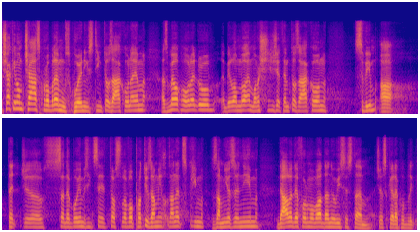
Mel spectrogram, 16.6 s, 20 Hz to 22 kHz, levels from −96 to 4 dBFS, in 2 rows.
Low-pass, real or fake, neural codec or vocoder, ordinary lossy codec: 10.8 kHz; fake; codec, 16 kHz in and 24 kHz out, 0.9 kbps, LongCat-Audio-Codec, four codebook decoder; AAC, 64 kbps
